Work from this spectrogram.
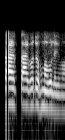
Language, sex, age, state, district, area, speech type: Assamese, male, 30-45, Assam, Kamrup Metropolitan, urban, conversation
